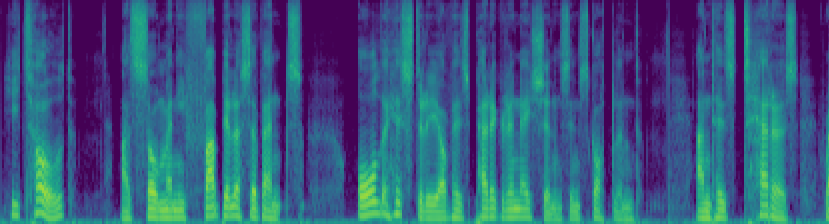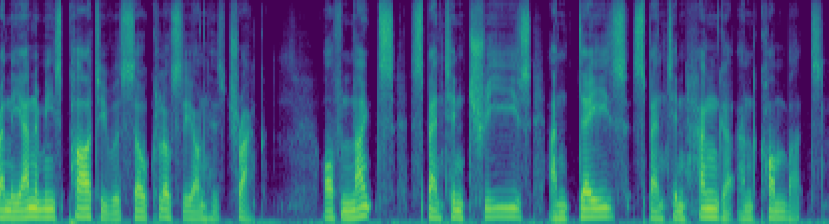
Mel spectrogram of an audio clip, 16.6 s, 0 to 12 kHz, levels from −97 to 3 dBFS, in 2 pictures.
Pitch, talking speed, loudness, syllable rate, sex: 115 Hz, 145 wpm, -21 LUFS, 4.3 syllables/s, male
